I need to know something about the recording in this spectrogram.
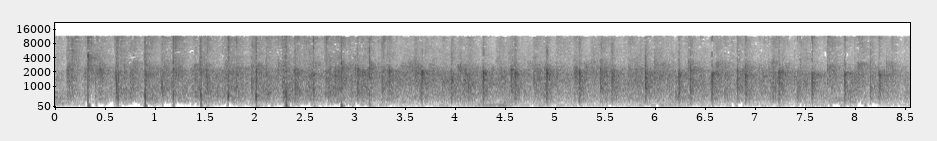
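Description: A church audience applauds steadily for a young man about to be baptized, with dense overlapping claps sustained throughout at an even loudness and a few sharper individual claps standing out near the start.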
